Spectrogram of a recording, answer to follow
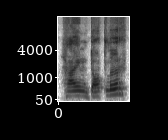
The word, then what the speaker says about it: Heimdallr: Just like much of the times with say Heimdallr, the R at the end of Heimdall's name is oftentimes read as its own syllable.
